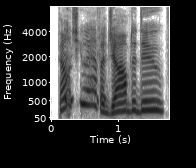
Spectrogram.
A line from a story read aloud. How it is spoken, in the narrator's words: Frank asked sweetly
